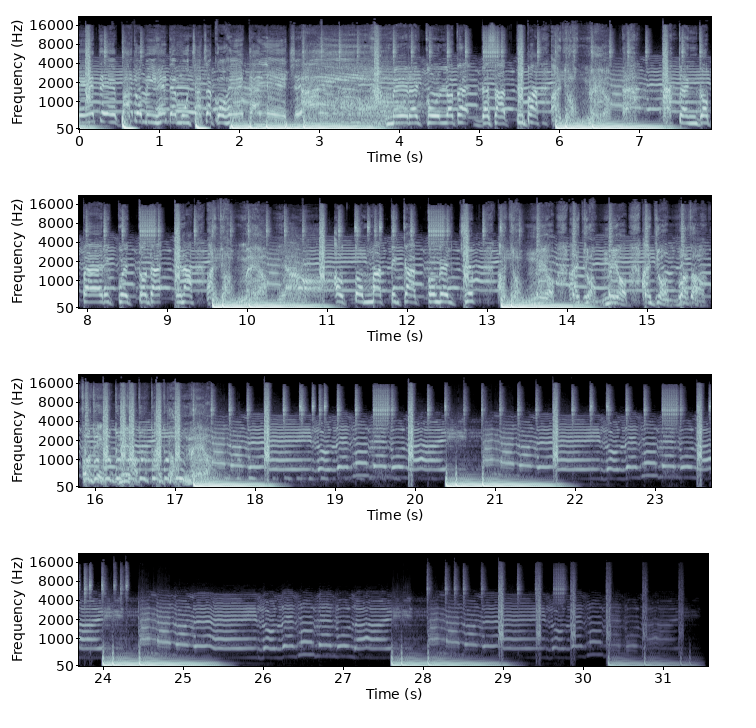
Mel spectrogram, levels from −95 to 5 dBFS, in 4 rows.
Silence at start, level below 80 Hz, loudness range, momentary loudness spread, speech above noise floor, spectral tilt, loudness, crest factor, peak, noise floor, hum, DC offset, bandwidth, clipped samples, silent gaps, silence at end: 0 s; -14 dBFS; 14 LU; 18 LU; 28 dB; -4 dB/octave; -12 LUFS; 10 dB; 0 dBFS; -39 dBFS; none; under 0.1%; 16.5 kHz; under 0.1%; none; 0.5 s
